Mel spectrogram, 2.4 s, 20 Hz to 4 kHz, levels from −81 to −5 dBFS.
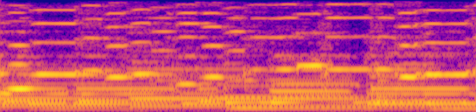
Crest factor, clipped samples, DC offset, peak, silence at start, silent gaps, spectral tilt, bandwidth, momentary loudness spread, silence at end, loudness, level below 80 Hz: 14 dB; under 0.1%; under 0.1%; -2 dBFS; 0 s; none; -9.5 dB/octave; 4 kHz; 2 LU; 0 s; -15 LUFS; -48 dBFS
